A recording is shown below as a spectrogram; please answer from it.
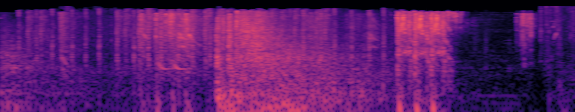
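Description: Sniper gunfire in a Fortnite match crackles in a dense burst of sharp shots, loudest in the middle and ending with a few scattered reports, with no talking.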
